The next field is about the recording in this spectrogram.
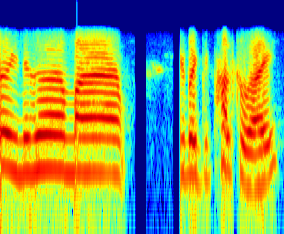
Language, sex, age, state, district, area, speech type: Bodo, female, 45-60, Assam, Baksa, rural, conversation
